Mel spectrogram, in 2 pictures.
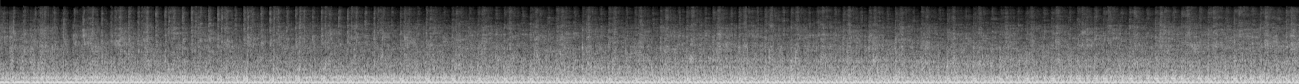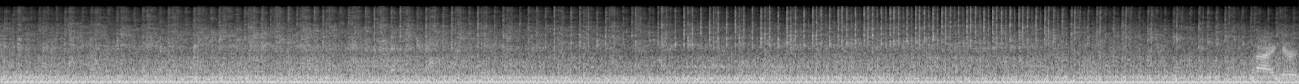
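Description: A motorcycle engine idles loudly with a steady low rumble.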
